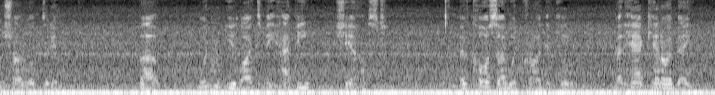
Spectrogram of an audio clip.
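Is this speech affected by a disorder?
No.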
